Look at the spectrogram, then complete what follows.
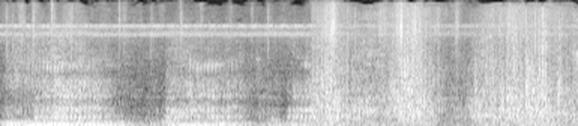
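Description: Tigers roaring: two long, low roars in the first half, then a rougher, noisier stretch of roaring through the second half.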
